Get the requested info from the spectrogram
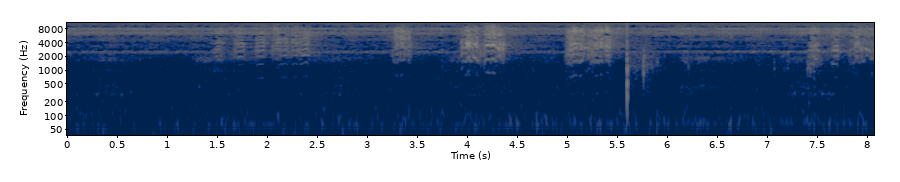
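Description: Faint bird calls, a few short scattered calls, with one sharp click a little past halfway.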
